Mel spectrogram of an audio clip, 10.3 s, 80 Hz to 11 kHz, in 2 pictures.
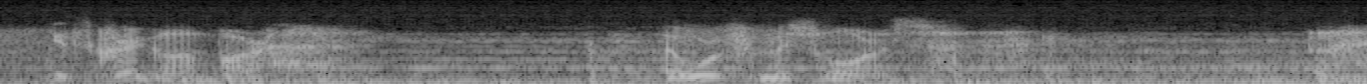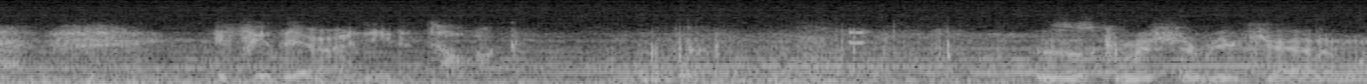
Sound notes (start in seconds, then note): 4.8 grunts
